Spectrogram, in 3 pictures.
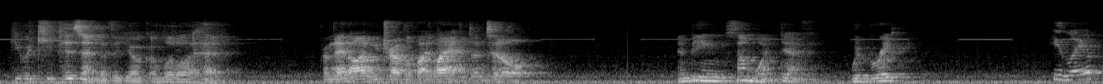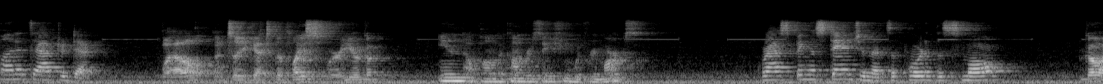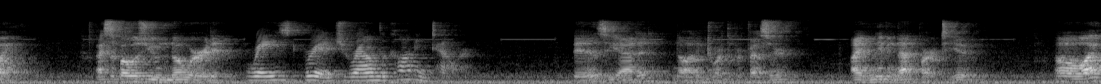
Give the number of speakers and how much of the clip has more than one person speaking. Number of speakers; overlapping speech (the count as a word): four, no overlap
